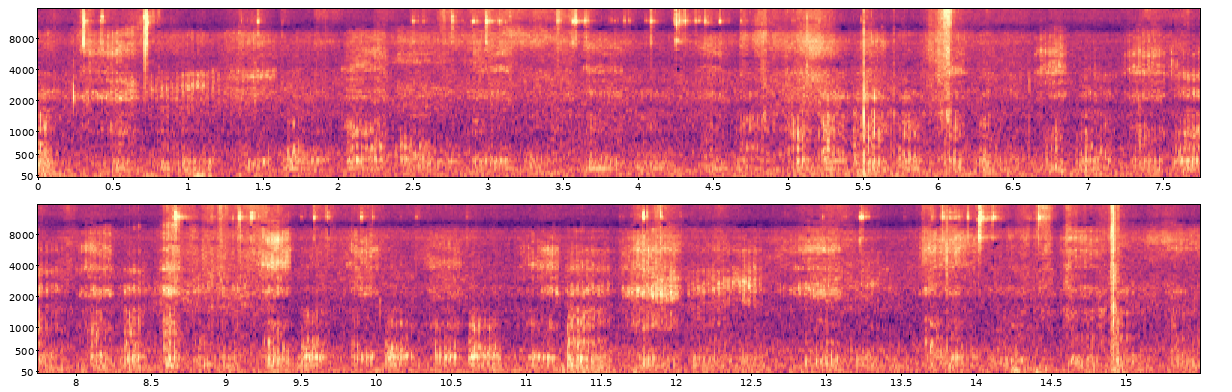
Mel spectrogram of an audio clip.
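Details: A snuggling cat's steady, low purr vibrates on and on with rhythmic pulses, recorded close in a quiet indoor room with light rustling and a few clicks.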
